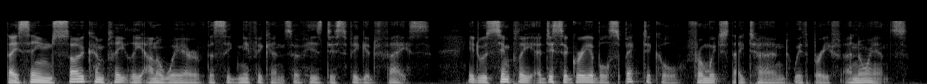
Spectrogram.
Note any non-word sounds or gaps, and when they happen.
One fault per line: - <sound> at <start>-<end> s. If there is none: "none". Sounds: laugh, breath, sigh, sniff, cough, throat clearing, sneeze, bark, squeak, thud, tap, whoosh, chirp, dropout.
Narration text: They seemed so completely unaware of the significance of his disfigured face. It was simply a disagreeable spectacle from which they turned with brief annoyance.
- dropout at 7.4-7.4 s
